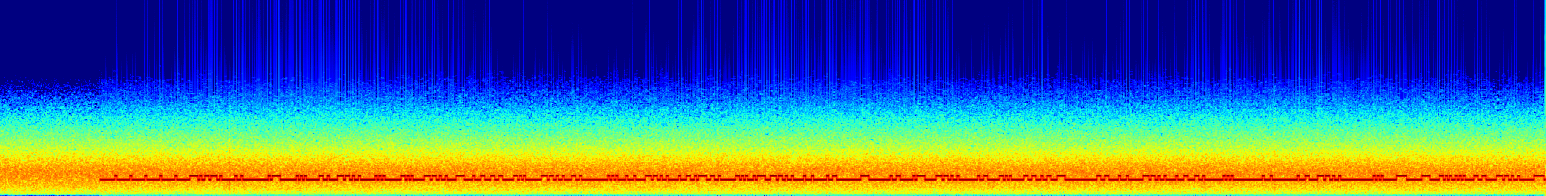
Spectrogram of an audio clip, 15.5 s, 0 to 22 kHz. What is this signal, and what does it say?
RTTY (50 baud, 450 Hz shift), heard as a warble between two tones, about 2100 Hz centre, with radio static. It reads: 360 64 9784 061 73043 12923 2482981 70617 659468 …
